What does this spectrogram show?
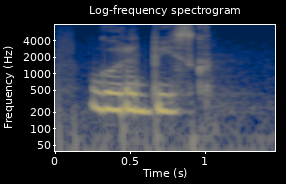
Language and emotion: Russian, neutral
